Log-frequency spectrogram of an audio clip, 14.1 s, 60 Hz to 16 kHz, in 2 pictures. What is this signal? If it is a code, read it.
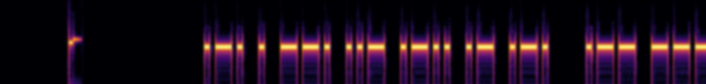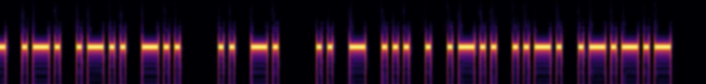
Morse code, heard as a keyed tone, about 22 wpm, 700 Hz. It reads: REGULAR WORLD IN ITSELF.
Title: Sentences from Top 900 Words 22wpm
